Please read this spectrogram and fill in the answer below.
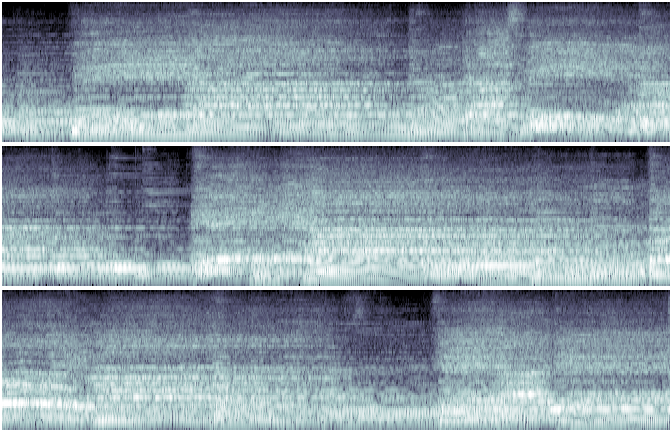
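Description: A congregation singing a worship hymn together, in long sung phrases.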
